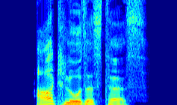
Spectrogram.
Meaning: strong/mixed nominative/accusative neuter singular superlative degree of arglos
- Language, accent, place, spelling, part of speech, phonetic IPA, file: German, Germany, Berlin, arglosestes, adjective, [ˈaʁkˌloːzəstəs], De-arglosestes.ogg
